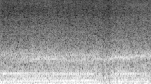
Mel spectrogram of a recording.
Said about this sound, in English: There's a PT Cruiser coming.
